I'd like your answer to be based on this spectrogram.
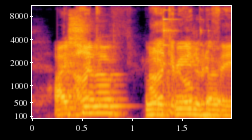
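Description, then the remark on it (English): A spoon stirs layered Frosted Flakes and Captain Crunch cereal together in a bowl in two loud bursts separated by a brief pause, with clinking, scraping strokes and a ringing, tonal squeal against the dish. “I'm gonna mix now. So they're all together.”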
